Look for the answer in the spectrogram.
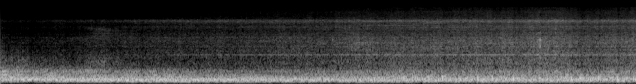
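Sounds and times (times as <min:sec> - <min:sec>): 
recorded rumble of distant New Guinea earthquake: 0:00.0 - 0:06.3.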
